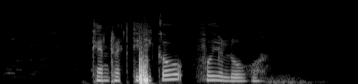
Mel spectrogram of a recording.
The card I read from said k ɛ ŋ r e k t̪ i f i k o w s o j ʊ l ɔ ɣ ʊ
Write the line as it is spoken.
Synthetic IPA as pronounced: k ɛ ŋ r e k t̪ i f i k o w f o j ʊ l u ɣ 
